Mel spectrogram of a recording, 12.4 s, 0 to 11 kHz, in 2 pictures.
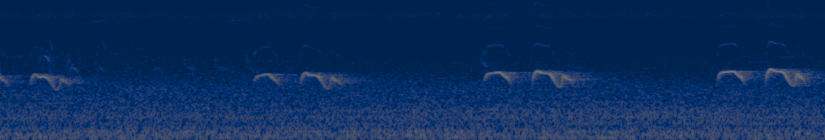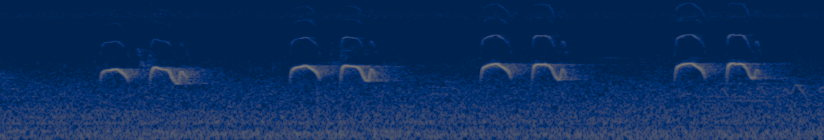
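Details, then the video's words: Common hawk-cuckoo in Nagpur during the monsoon, archive recording possibly from 2016, repeats a shrill three-note whistled phrase every second and a half, climbing in pitch and loudness to a crescendo on the ninth call, over a steady insect hum. "Crescendo on 9 th call Common Hawk Cuckoo"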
